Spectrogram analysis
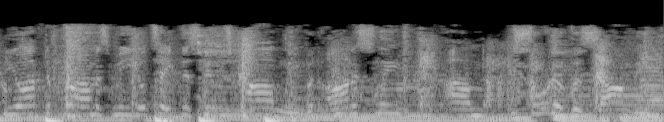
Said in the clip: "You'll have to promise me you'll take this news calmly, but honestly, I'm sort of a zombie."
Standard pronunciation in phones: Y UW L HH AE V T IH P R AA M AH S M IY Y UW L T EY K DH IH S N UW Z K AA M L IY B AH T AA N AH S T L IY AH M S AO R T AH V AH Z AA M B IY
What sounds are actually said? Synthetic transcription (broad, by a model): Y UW L HH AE F T IH P R AA M AH S M IY Y UW L T EY K DH IH S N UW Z K AA M L IY B AH T AA N AH S T L IY AH M S AO R T AH V AH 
